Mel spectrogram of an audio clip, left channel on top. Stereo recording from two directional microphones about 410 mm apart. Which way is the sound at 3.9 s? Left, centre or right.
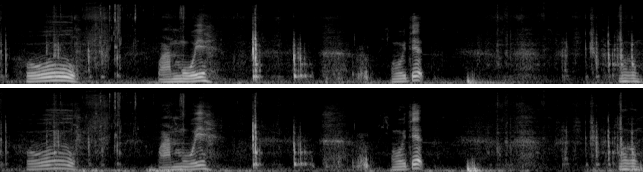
Centre.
